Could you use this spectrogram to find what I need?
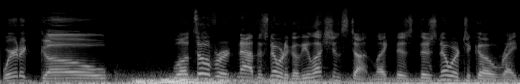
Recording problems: low rumble; loud; throughout; 7 dB below the speech

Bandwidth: 14.5 kHz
